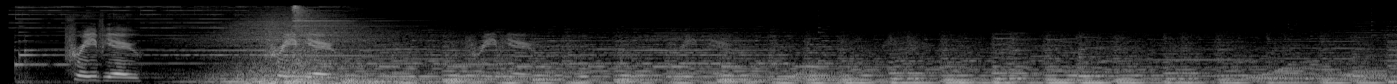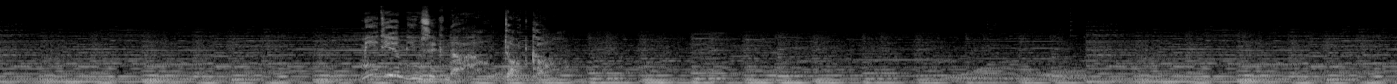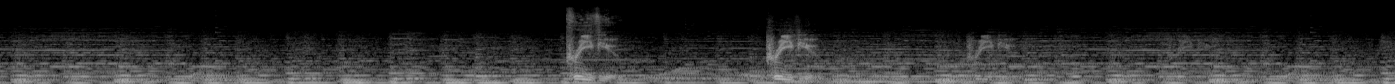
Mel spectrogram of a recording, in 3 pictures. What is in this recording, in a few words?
news voiceover loop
